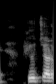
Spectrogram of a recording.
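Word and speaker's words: future: बड़ी गलती करते थे फ्यूचर को फुटूरे पढ़ देते थे नेचर को नाटूरे और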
